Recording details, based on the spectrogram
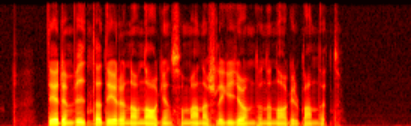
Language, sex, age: Swedish, male, 18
